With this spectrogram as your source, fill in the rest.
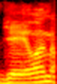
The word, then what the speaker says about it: Gellen: our work and Steve Gellen is that how you say your name Steve yeah oh sorry Steve I think you're on mute yeah it's gayen I have to tell everyone how to pronounce it it's okay uh I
